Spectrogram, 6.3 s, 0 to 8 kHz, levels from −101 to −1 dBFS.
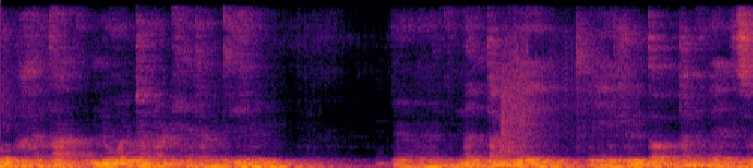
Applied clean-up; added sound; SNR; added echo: neural separator model SepFormer DNS4.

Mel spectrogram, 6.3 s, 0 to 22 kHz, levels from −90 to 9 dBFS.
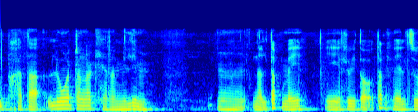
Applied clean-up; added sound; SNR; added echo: none; none; none; none.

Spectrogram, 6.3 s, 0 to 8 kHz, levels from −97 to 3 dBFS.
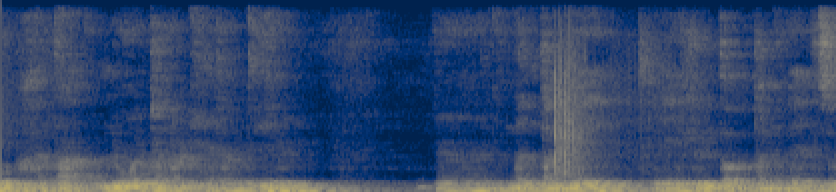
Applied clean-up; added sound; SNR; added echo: none; Coin (dropping); 17 dB; reverberation time 1.2 s.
